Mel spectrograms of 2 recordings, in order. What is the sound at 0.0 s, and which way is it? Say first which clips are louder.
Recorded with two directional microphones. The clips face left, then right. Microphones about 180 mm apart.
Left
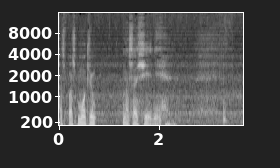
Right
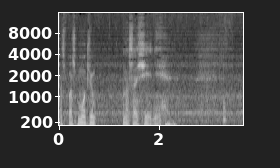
Speech: left 6 dB; 35° left (ahead or behind).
